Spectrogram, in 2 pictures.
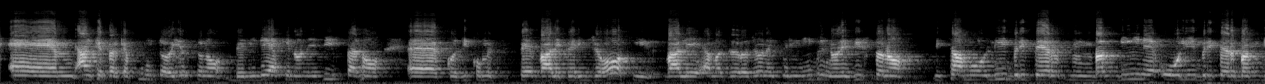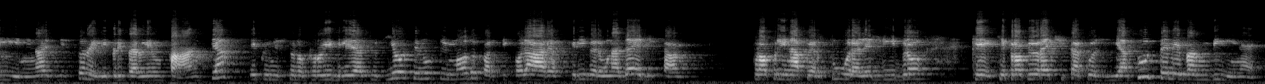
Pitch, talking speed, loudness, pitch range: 210 Hz, 165 wpm, -22 LUFS, 195-225 Hz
